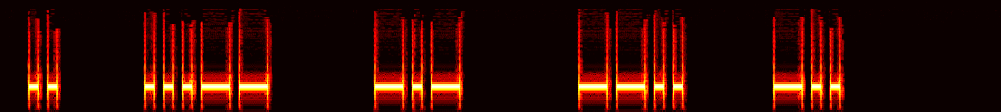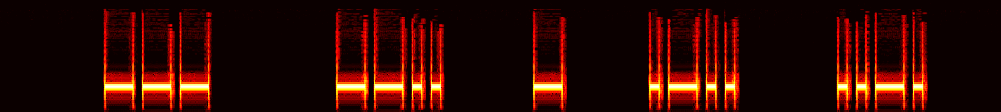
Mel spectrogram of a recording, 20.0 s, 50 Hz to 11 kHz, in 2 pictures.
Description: Morse code, heard as a keyed tone, about 13 wpm, spaced as for 6 wpm, 800 Hz. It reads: I3KZD OZTLF
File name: LEZIONI / 7 GF9Z / 7 GF9Z ws 12wpm 3321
